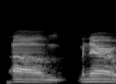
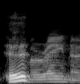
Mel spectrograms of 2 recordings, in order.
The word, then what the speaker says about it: Moreno: Moreno was a very good champion. To take the belt from him in front of a majority Mexican crowd. I personally think that Monero won that. It's Moreno, not Monero.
